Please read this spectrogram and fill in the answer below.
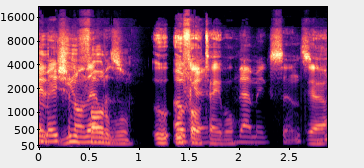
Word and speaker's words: Ufotable: UFO okay, table. That makes sense. Yeah. Ufotable.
